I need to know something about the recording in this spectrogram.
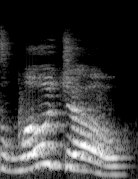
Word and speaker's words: LoJo: grant from jurassic park no it's not lolo it's lojo lojo dj lojo sorry i got your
